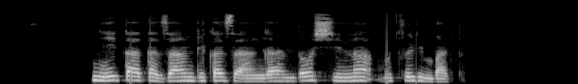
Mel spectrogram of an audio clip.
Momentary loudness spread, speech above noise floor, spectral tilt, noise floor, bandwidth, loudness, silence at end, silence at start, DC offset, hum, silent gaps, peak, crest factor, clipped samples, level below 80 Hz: 6 LU; over 73 dB; -4.5 dB/octave; under -90 dBFS; 11.5 kHz; -17 LUFS; 1.3 s; 0.9 s; under 0.1%; none; none; 0 dBFS; 18 dB; under 0.1%; -58 dBFS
